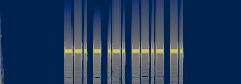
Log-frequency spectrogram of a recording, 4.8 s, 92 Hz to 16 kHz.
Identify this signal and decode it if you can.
Morse code, heard as a keyed tone, about 25 wpm, 700 Hz. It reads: GTRQN
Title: Code Groups - 5 Letters - 25wpm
